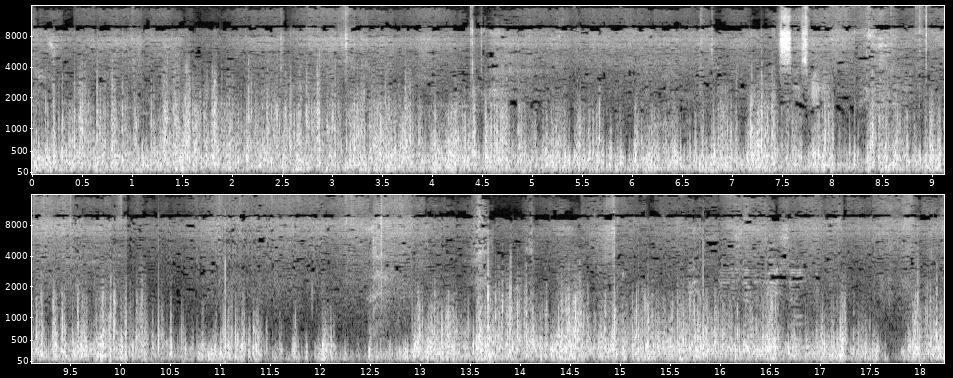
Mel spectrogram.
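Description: Wind buffeting the phone's microphone: a loud, steady rumbling noise, with rustling and handling sounds as a wet keepnet is hauled up.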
